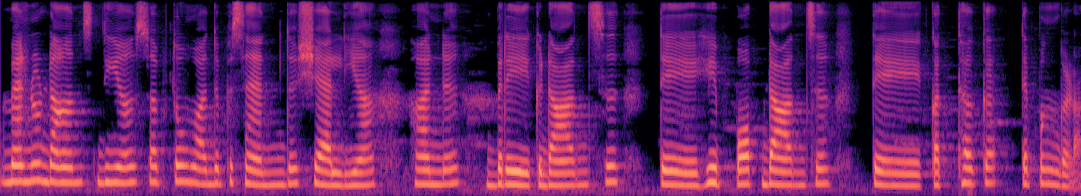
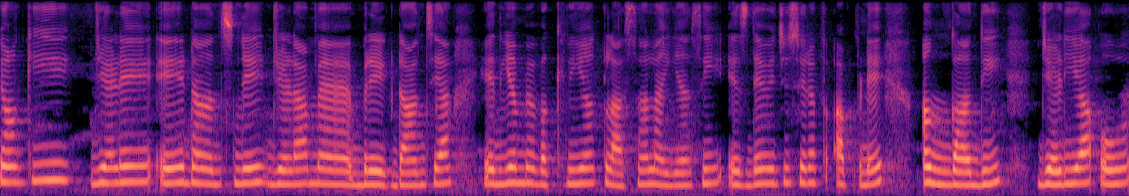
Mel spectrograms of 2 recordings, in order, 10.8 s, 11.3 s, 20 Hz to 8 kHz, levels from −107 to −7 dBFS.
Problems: none marked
